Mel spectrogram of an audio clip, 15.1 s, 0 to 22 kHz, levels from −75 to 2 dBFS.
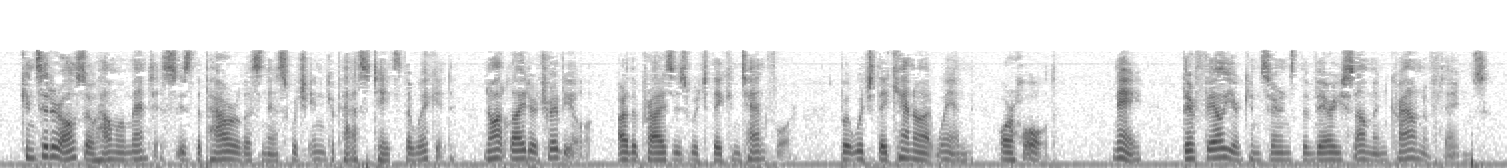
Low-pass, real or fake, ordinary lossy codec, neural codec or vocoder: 7.2 kHz; real; MP3, 32 kbps; none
